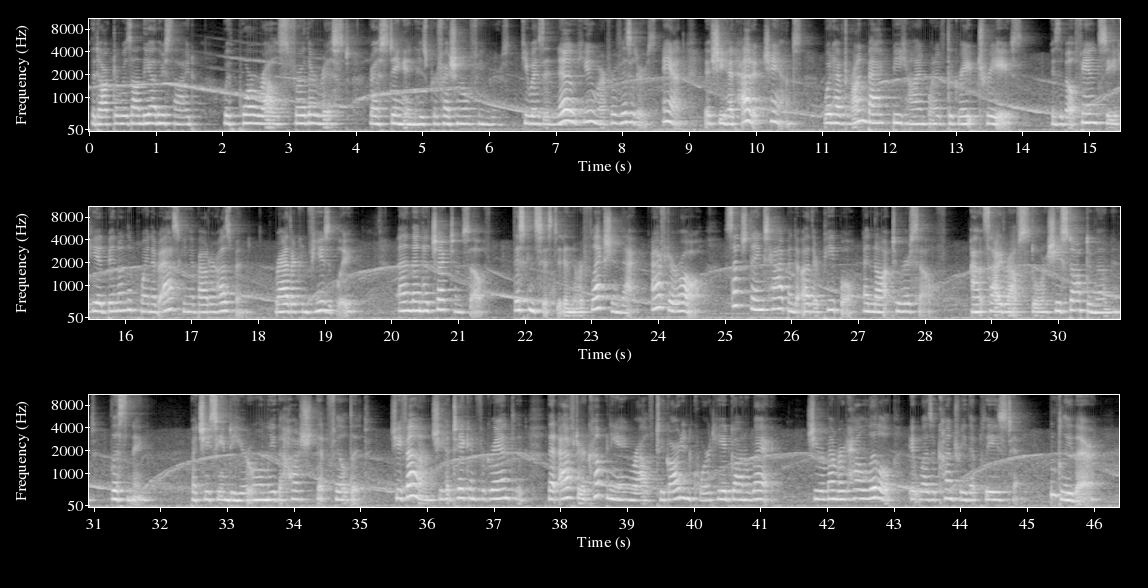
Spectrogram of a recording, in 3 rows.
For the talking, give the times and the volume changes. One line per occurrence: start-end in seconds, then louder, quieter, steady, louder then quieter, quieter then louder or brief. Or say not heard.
0.1-19.4 steady
20.1-46.1 steady.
